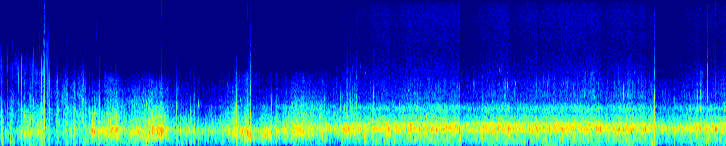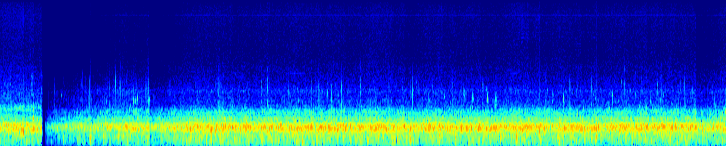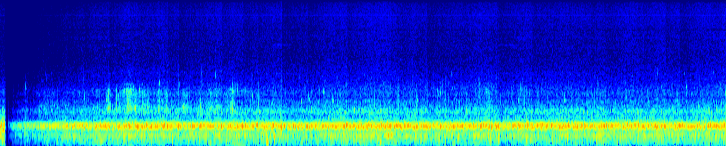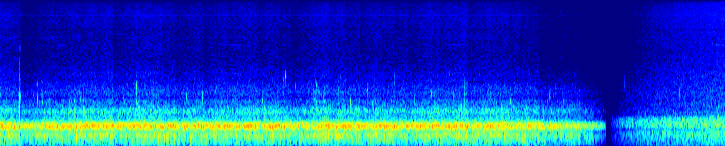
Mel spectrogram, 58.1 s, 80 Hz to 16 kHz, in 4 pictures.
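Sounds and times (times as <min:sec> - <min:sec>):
underwater river current rushing: 0:00.0 - 0:55.6.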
